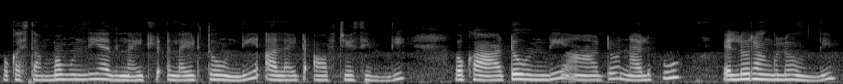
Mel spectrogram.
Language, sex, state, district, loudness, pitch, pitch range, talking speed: Telugu, female, Telangana, Mahabubabad, -17 LUFS, 215 Hz, 200-230 Hz, 135 wpm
